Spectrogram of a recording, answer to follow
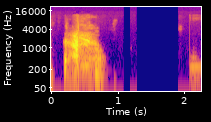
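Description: A person coughs once to clear the throat, a short burst about a quarter second in that lasts about half a second.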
